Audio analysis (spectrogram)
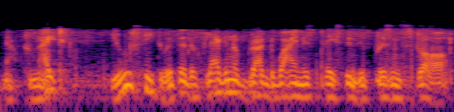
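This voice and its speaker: A man's voice: fairly low pitch, expressive, a little fast, over music, close to an everyday voice. An actor playing a scheming, imperious king of France with a sardonic, taunting manner in a 1930s radio drama. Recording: muffled, noisy 1930s radio broadcast.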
